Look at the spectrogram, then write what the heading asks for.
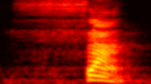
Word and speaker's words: sang: C'est parce que notre sang, on va écrire le mot sa s a n g.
